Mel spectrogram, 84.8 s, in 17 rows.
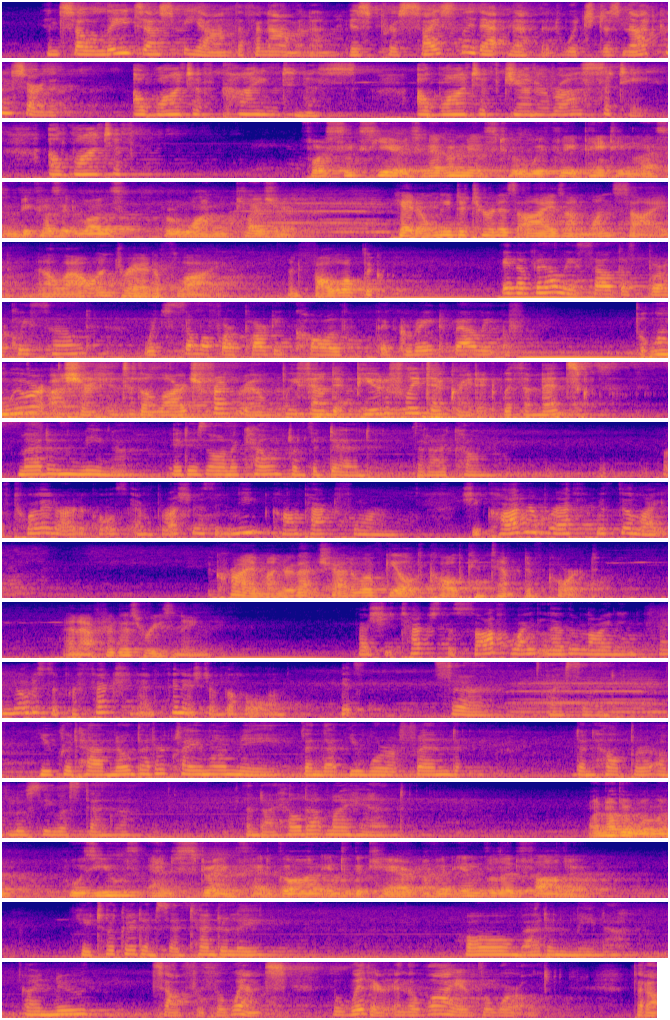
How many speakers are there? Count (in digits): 8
